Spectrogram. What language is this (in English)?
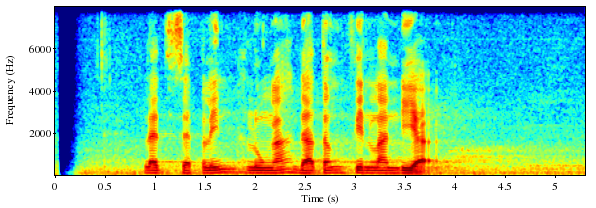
Javanese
